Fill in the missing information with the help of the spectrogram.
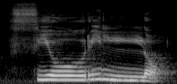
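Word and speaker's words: Fiorillo: Fiorilo. So another double L ending. So if you have the double L ending, pronounce both L's.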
